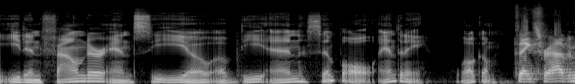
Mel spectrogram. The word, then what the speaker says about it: DNSimple: Or is it DN Imple? Or or yes, it could be DNS imple. It's true. Oh, which one is it? No, it's DN Simple.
